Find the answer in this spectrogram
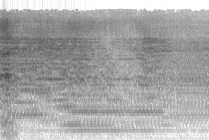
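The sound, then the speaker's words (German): A neighbor's power drill runs steadily, its whining motor tone mixed with a gritty grinding as it bores into material, fairly quiet, with no voices. “Und jetzt wurde er wieder an verbohren, mein Nachbar.”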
